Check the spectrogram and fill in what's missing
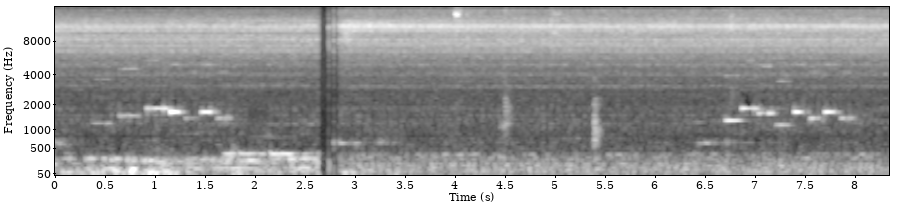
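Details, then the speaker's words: Apex locator signal during a root canal ledge-bypass demo with a small ultrasonic tip and EDTA irrigation: short beeping tones over a low hum of dental equipment, signalling the file tip has reached the root apex. "Okay, you hear the sound. I have reached the apex."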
